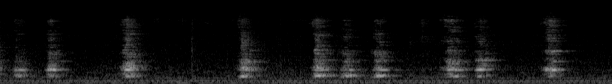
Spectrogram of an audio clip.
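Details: Dog said to bark like a pitbull, giving about eleven short, harsh barks in six seconds, some in quick pairs, at an uneven pace over a steady low indoor hum.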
